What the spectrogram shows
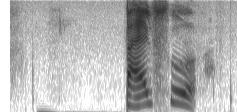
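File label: "white", Mandarin, hearing-impaired; bai2se4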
